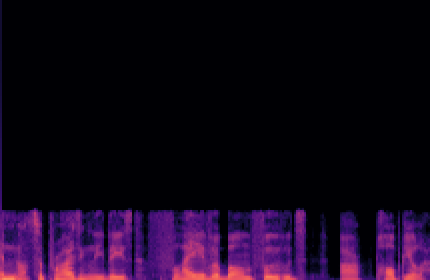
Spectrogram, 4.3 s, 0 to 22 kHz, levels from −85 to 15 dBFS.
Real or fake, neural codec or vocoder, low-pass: fake; codec, 16 kHz in and 24 kHz out, 0.4 kbps, LongCat-Audio-Codec, two codebook decoder; 5.4 kHz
